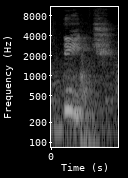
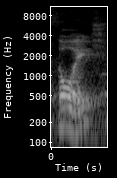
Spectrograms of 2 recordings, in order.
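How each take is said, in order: First: The vowel sounds like 'eye' in 'bite'. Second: The vowel sounds like 'oy' in 'boy'. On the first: This is the Alsatian dialect form. "the Alsatians pronounce it Deitsch" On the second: This is the standard German form. "the proper German pronunciation for German in German is Deutsch"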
